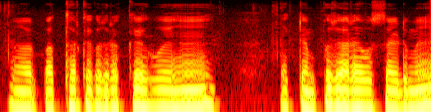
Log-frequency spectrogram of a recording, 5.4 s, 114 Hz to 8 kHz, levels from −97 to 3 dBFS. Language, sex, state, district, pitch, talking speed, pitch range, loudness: Hindi, male, Delhi, New Delhi, 130 Hz, 165 wpm, 130-135 Hz, -14 LUFS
